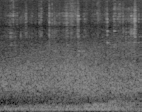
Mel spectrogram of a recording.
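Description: Light, scattered clicks of metal camp-grill parts being handled, over a steady hiss and a low hum.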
